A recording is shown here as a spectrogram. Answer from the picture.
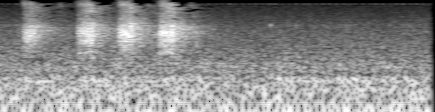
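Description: Perfume atomizer on a glass eau de parfum bottle spraying in about four short, quick hisses within the first second.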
